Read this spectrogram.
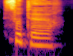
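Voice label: "sauteur", French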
